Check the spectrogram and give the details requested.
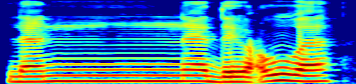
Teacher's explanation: दाल साकिन है तो दाल साकिन हो तो भी कलकला होता है · नून साकिन के बाद नून है तो यहाँ पर तशदीद वाला नून है तो ज़्यादा ज़ोर हम इस तशदीद वाले नून पर देंगे। नून साकिन की आवाज़ को इस नून में मुदगम कर देंगे यानी कि जज्ब कर देंगे। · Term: इदगाम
